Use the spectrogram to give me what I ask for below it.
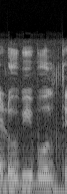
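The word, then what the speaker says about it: Adobe: तो कोई कोई इसे एडोबी अमेरिकन लैंग्वेज में जो प्रोनाउंसिएशन होता है एडोबी बोलते हैं, कोई कोई इसको एडोब भी बोलते हैं।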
